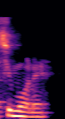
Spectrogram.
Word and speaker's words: Simone: Simone, is that how you pronounce it? Yeah, it's Simone, Italian.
